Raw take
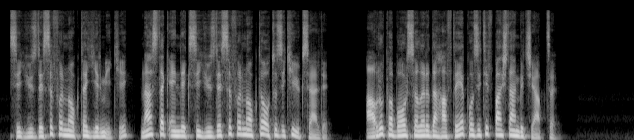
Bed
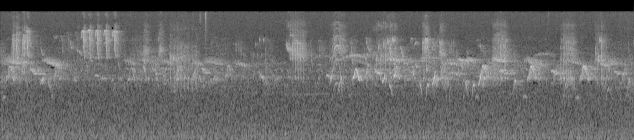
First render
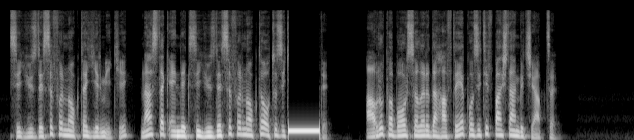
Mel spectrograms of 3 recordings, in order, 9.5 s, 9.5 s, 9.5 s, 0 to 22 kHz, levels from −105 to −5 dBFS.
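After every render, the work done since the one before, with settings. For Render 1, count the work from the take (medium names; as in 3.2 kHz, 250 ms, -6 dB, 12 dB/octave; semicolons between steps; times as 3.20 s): 2.66–3.37 s: tilt shelf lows +6 dB, about 940 Hz; 4.33–4.80 s: bleep 274 Hz -13 dBFS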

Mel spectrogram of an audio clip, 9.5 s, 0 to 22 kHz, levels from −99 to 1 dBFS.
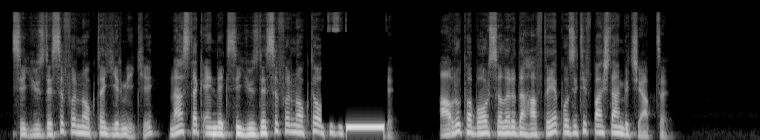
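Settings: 4.01–4.85 s: brick-wall FIR band-stop 320–9600 Hz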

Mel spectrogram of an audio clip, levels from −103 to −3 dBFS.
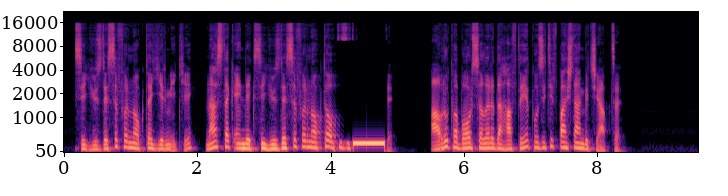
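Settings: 1.56–2.24 s: band-stop 2.5 kHz; 3.54–4.53 s: flutter echo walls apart 10.2 m, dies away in 0.21 s; 6.72–7.37 s: peaking EQ 580 Hz -12 dB 1.3 oct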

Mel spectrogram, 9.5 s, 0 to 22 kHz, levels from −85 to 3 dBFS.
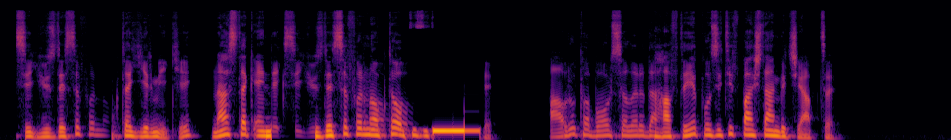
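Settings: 0.51–1.12 s: studio fade out; 2.71–3.16 s: high-pass 1.1 kHz; 4.64–6.55 s: compression 4:1, threshold -31 dBFS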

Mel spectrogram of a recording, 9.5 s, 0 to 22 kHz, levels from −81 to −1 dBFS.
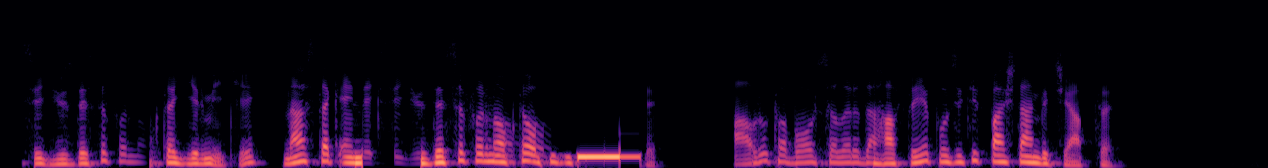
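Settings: low-pass 1.1 kHz 12 dB/octave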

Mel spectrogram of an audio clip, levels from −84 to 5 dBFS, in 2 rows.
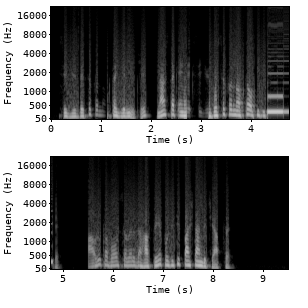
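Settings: in parallel at -8.5 dB: bit crusher 6-bit; on the sum: hard clipper -14.5 dBFS, distortion -15 dB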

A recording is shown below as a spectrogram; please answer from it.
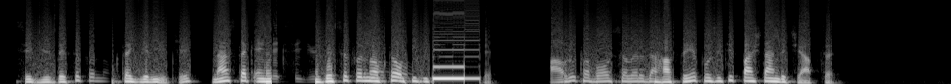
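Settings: trim +8.5 dB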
